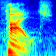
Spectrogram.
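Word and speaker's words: Tadhg: umor the 2010 Ty pronounce Tai he played in the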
